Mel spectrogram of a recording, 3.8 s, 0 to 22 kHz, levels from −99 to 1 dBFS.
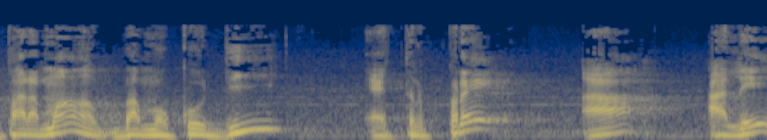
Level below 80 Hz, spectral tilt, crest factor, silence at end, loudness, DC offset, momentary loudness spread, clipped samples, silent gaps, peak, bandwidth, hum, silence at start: -48 dBFS; -6 dB/octave; 18 dB; 0 s; -28 LUFS; under 0.1%; 10 LU; under 0.1%; none; -10 dBFS; 11.5 kHz; none; 0 s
